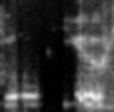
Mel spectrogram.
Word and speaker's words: huge: Padahal tulisannya begini. Oh, Huge. Ini DJ yang di atas tadi. Saya harus ngopi Iya. ke atas lagi. Nanti scrolling keburu lupa. Tapi ini bacanya adalah huge.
